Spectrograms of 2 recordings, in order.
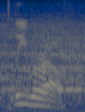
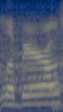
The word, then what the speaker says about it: libero: word meaning free which the Italians pronounce it libero so we've kind of Americanized it to pronounce it labero so you'll hear it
